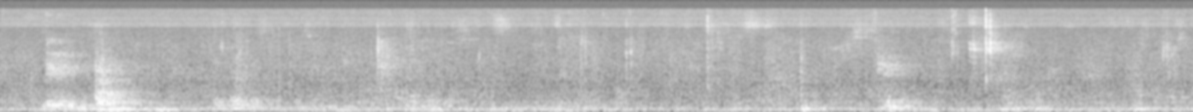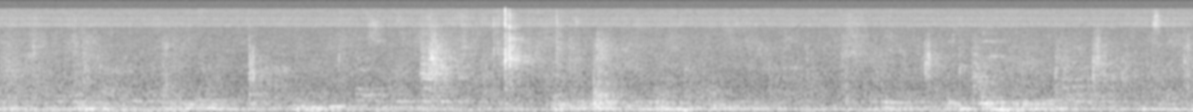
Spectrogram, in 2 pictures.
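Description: A congregation murmurs and shuffles quietly in a large echoing hall.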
